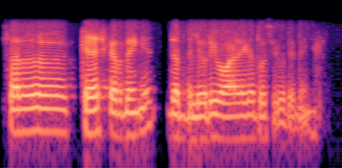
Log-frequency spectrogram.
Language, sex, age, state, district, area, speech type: Urdu, male, 18-30, Delhi, Central Delhi, urban, conversation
